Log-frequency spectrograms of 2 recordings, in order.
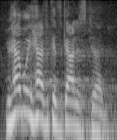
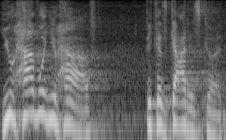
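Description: First: Said in the usual way. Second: You have what you have slowed and pressed, then because God is good eased down; a slow, deliberate reminder; slow emphasis. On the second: Shown as a demonstration. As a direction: lean on each word of "you have what you have". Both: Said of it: "And remember this".

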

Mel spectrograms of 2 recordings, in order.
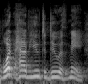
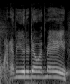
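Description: First: Said in the usual way. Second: Strained, higher demoniac voice; mock demonic wail, pitched up; weird screaming voice. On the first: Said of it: "Now, we read it softly". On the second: Shown as a demonstration. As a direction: imitate a possessed man's weird cry. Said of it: "like, in a weird voice".

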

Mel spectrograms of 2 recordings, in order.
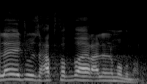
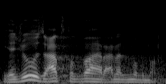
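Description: First: Fast, rule-reciting mock grammarian; quoting a strict grammarian. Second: Lower, patient correcting voice; calm correction. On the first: Teacher to students, mimicking the grammarian's rule, quick and curt. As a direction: rattle off the rule like a rigid grammarian. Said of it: "ويضع قاعدة يقول". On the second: Acted. Teacher answering the grammarian's rule, lower and patiently firm. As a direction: set the grammarian right gently. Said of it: "نقول: لا، معليش، قاعدتك أنت عدلها".

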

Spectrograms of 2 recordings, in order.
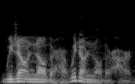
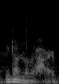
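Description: First: Said strongly with the crowd; louder congregation repeat. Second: Dropped to a near hush; soft final repeat. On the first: Preacher leading the congregation in a firm refrain. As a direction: lead the church in saying it. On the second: Preacher closing the refrain softly to the church. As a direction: let it fade quietly. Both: Shown as a demonstration. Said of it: "Would you say it with me?".

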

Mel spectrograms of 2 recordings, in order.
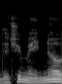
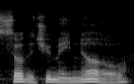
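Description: First: Said in the usual way. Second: "know" leaned on and held at the end; stress on know. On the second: Shown as a demonstration. Teacher quoting Jesus' words to listeners, stress on "know". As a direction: land firmly on "know". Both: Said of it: "I'm gonna emphasize that word".

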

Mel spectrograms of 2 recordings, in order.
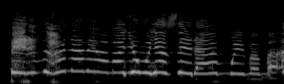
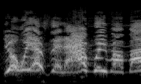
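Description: First: High, tearful crying plea; sobbing apology. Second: Loud, fast, high tearful vow; crying shout. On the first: Daughter hugging her mother and crying, high and tearful. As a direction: beg forgiveness through sobs. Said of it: "me abraza como niña chiquita sollozando". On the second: Daughter vowing to her mother, louder and faster through sobs. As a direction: burst out with the promise through tears. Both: Retold or imitated.

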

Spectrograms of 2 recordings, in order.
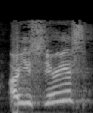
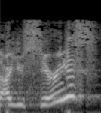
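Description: First: Incredulous second take, more exasperated; raised exasperated repeat; exasperated disbelief. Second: Amused incredulous question with a laugh; lightly voiced exasperated God; mild mock disbelief. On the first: Retold or imitated. God repeats, more insistent.

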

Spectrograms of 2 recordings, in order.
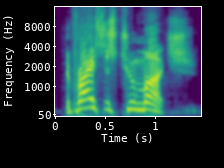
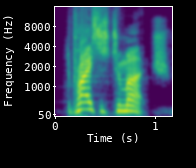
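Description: First: "price" hit higher and harder; stress on price. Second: Said in the usual way. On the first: Acted. Pastor drives home the cost of truth, "price" stressed. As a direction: lean hard into "price" the second time. Pastor repeats line for emphasis.

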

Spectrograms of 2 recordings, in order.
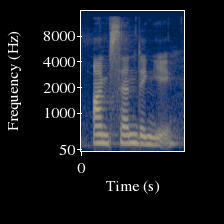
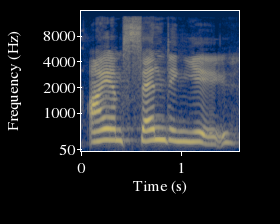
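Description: First: Said in the usual way. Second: Am pulled apart from I and leaned on, said slowly; slow it down and land on am; stress on am. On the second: Pretend. Jesus to his followers, slow with weight on am.

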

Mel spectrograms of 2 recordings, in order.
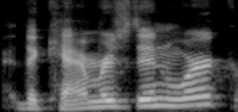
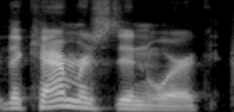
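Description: First: Higher pitch, rising on work in disbelief; incredulous echo. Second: Said in the usual way. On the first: Real, not acted. Host mocking the prison camera excuse, incredulous. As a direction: repeat the excuse back, stunned.

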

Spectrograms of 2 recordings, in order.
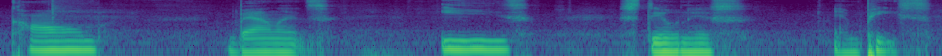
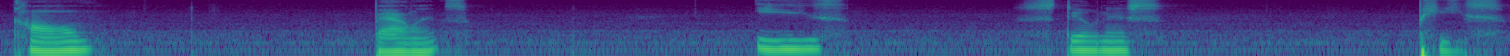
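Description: First: A list of calm words, each set apart; meditation words. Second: Long silences between each word; slow repeat. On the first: Host giving listeners calming anchor words, first gentle pass. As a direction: offer each word as an anchor. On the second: Host repeating calming words for listeners, slower with long pauses. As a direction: let each word hang before the next. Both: Shown as a demonstration. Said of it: "So I'm gonna say that again".

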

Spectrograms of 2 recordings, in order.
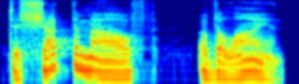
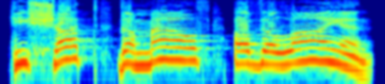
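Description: First: Said in the usual way. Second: "mouth" stretched and leaned on, the rest deliberate; slow emphatic repeat. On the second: Shown as a demonstration. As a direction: drive the line home slowly, hitting "mouth".

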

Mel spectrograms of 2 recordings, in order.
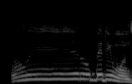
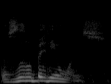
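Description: First: LITTLE BITTY pitched way up, softly; squeaked-up, softer "little bitty"; teeny-tiny emphasis. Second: Said in the usual way. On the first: Shown as a demonstration. Preacher repeats the phrase for effect.

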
